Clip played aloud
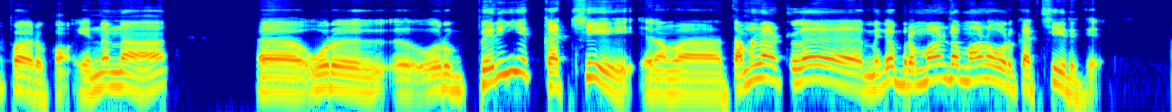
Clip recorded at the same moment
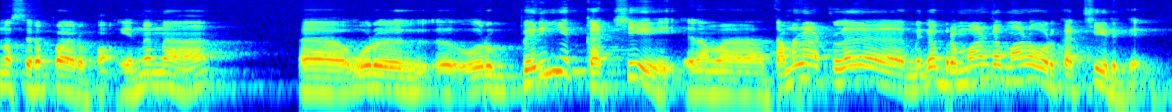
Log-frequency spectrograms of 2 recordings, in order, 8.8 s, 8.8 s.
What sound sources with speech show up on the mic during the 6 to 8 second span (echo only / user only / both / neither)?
echo only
